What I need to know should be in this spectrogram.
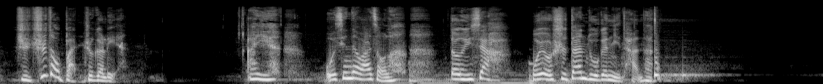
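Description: A woman speaks calmly up close.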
